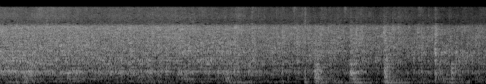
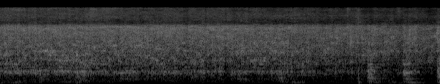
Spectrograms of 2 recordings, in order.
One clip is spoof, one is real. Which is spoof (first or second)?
second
